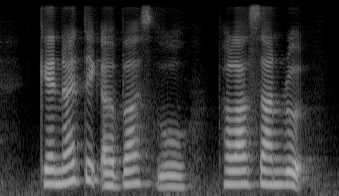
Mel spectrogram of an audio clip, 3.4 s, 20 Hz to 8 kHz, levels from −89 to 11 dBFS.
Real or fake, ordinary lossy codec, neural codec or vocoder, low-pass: fake; none; codec, 16 kHz, about 1 kbps, DyCAST, with the encoder's durations; 7.2 kHz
